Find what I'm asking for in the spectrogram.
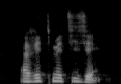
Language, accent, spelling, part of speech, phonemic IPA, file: French, France, arithmétiser, verb, /a.ʁit.me.ti.ze/, LL-Q150 (fra)-arithmétiser.wav
- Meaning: to arithmetize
